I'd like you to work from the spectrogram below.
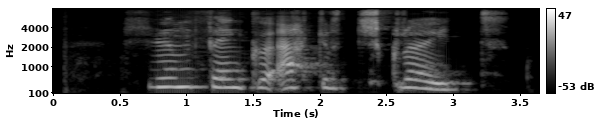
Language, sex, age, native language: Icelandic, female, 7, Icelandic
